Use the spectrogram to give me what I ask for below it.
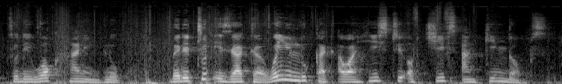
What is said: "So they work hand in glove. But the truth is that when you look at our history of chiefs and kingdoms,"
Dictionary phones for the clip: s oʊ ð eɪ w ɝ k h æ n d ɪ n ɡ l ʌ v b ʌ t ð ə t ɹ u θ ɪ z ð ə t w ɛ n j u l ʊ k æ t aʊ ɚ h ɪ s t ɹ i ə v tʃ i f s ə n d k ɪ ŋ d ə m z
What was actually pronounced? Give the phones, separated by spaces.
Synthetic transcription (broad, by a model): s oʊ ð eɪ w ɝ k h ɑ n ɪ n ɡ l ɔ b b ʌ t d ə t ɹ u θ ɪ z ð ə t w ɛ n j u l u k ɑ t aʊ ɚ h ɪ s t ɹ i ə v tʃ i f s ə n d k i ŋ d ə m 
